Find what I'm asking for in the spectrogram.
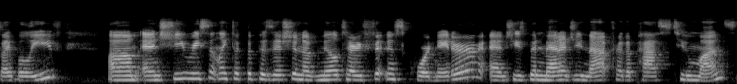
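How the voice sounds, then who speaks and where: A woman's voice: mid-range voice, bright, forceful tone. A woman giving upbeat staff announcements on a work video call from home. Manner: upbeat, giggly after a mishap. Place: home office.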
